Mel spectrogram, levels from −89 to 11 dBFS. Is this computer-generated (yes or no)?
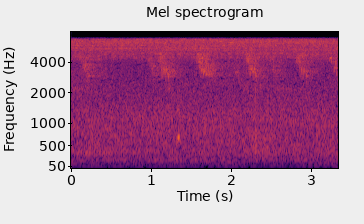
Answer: no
